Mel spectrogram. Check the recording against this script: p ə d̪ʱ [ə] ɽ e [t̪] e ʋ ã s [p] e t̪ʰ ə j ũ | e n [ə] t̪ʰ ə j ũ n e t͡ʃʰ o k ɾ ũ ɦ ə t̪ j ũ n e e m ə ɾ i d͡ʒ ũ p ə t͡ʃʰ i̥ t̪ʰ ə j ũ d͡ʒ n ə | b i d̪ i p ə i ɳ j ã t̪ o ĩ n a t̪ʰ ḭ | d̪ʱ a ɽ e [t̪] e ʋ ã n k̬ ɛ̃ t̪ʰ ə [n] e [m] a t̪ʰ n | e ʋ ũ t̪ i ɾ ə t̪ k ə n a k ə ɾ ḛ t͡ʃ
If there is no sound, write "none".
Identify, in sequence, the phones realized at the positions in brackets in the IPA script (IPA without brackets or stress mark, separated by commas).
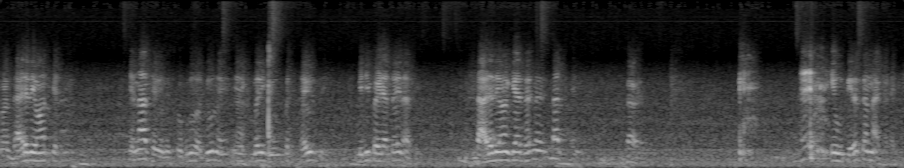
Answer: a, d̪, k, a, d̪, n, n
